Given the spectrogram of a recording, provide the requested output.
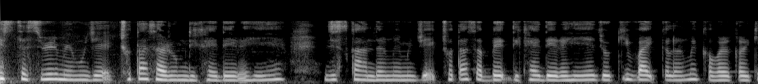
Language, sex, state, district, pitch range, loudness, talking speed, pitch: Hindi, female, Arunachal Pradesh, Papum Pare, 200-225 Hz, -19 LUFS, 245 wpm, 210 Hz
